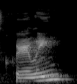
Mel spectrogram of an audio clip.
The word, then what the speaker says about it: Queerly: of my series is queerly it's pronounced like Earthlings by queer and clearly has two definitions it's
